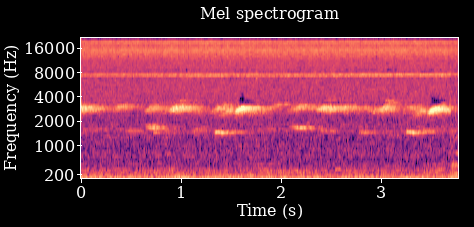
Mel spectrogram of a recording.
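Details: Several common coquís, tiny frogs only 1–2 inches long, call loudly in an overlapping chorus at night in Puerto Rico. Their clear, bird-like two-note whistles repeat about twice a second over a steady low rumble.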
